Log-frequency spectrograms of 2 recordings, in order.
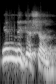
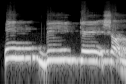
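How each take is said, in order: First: Said in the usual way. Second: ইন্ডিকেশন slow and higher, IN, DI, CA, TION; four even beats on ইন্ডিকেশন; broken into syllables. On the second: Shown as a demonstration. Teacher shows four syllables to class, ইন্ডিকেশন split slowly. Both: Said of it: "চারবার উচ্চারিত হয়েছে".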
